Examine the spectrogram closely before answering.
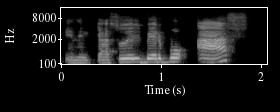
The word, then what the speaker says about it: as: el caso del verbo as que no se pronuncia as que se dice a ese es un verbo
